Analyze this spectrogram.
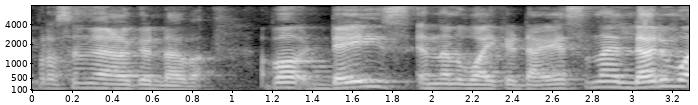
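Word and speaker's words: dais: സഷ, Naveen, please come to ദ ഡേയ്സ്. രണ്ടുപേരും, സഷയും നവീനും, മുന്നോട്ട് വരൂ. Come to ദ ഡേയ്സ്. Diaz എന്നാണ് എല്ലാവരും പറയാറുള്ളത്, ഡയസ് അല്ല, വേദി എന്നാണ് ഡയസ് എന്ന് പറഞ്ഞത് കേട്ടോ. ഡയസ് പിന്നെ അപ്പോൾ ഡേസ് പറഞ്ഞ വേദിയാണ്, അത് നമ്മൾ ഉയർന്നിരിക്കുന്ന സ്ഥലം അല്ലേ.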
